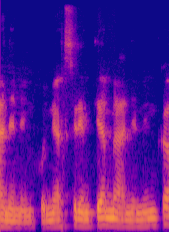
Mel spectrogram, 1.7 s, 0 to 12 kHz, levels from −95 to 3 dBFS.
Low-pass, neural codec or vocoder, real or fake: 10.8 kHz; none; real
